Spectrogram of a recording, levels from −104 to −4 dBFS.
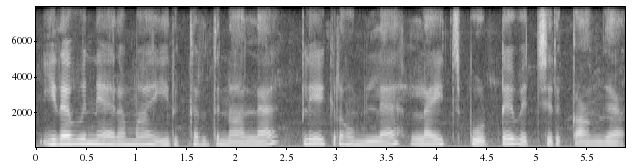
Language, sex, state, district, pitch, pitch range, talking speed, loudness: Tamil, female, Tamil Nadu, Nilgiris, 210 Hz, 190-235 Hz, 70 wpm, -20 LUFS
